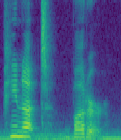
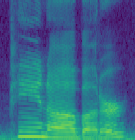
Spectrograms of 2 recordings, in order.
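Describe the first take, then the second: First: The T is fully released before butter. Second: The T is dropped with no stop. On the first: "not peanut butter with a released T" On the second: "peanut butter with no stop"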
